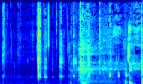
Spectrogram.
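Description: Crisp bite into a passion fruit and chocolate macaron: one sharp crunch, then a few soft, quiet chewing crunches.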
